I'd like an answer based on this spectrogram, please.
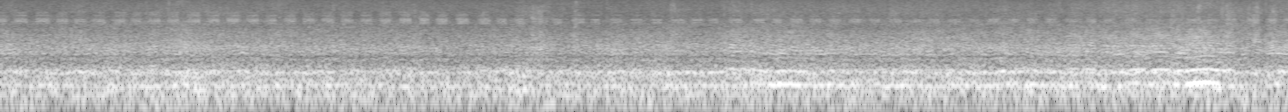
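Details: Bee swarm pouring out of its hive, a dense, steady buzzing hum from many insects layered together, with a faint fluttering high whine throughout and no other sounds.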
